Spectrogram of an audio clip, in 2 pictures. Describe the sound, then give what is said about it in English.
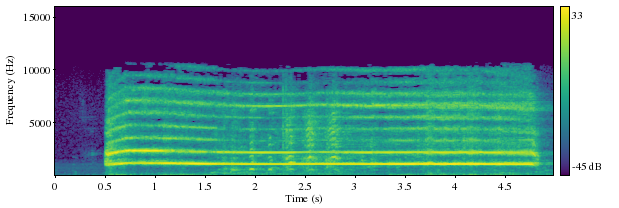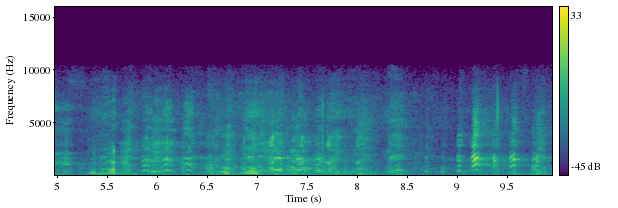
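A person at an Easter camp imitates a screaming goat with one long, loud, steady bleating scream held for about four seconds, followed by scattered laughter and chatter from a small group. “who a couple years ago at Easter camp figured out that he had this incredible impersonation of a screaming goat.”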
